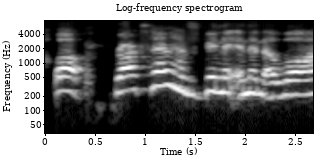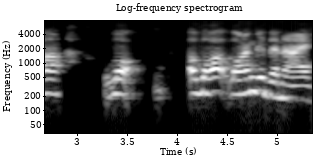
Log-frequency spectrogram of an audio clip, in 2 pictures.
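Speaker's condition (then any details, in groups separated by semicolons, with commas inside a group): Cerebral palsy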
